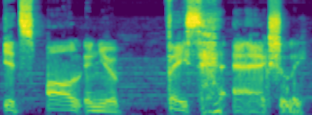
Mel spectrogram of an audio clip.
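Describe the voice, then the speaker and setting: An actor voicing an easygoing, loyal friend with a relaxed, drawling manner. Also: male voice, sits low, takes it slowly, exaggerated voice. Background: faint game music.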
